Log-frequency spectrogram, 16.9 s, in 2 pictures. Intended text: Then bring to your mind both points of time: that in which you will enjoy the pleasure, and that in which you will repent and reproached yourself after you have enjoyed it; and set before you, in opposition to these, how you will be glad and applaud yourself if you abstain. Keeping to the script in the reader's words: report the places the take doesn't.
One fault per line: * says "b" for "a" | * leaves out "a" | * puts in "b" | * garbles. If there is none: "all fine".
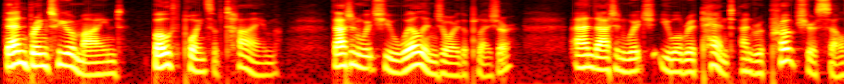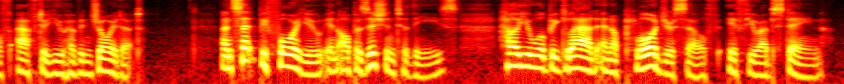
* says "reproach" for "reproached"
